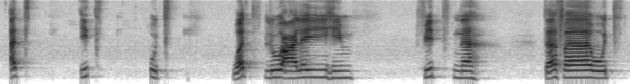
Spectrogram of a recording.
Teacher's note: Apabila ia dalam keadaan sukun, ia akan menghasilkan bunyi seperti bisikan atau dikenali sebagai al-hams.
